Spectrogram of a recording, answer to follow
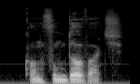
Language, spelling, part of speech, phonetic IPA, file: Polish, konfundować, verb, [ˌkɔ̃nfũnˈdɔvat͡ɕ], Pl-konfundować.ogg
